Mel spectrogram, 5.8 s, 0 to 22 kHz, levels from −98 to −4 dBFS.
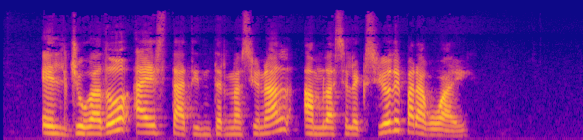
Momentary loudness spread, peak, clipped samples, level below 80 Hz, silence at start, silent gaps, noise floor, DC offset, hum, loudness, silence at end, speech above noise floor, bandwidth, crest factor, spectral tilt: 10 LU; -2 dBFS; under 0.1%; -66 dBFS; 0.4 s; none; -69 dBFS; under 0.1%; none; -18 LUFS; 1.2 s; 50 dB; 16 kHz; 18 dB; -3 dB/octave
